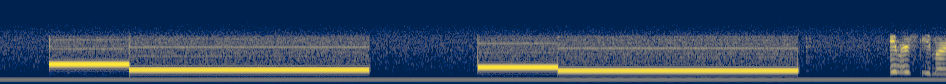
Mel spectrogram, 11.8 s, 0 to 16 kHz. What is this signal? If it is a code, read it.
Two-tone page, heard as a one-second tone, then a three-second tone, about 880 then 640 Hz, about 750 then 600 Hz. It is heard from 0.6 to 10.0 s.
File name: Portage 154.385 Paging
